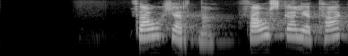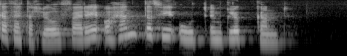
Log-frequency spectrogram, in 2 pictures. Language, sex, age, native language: Icelandic, female, 30-39, Icelandic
